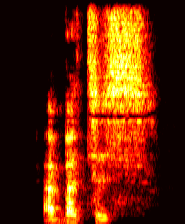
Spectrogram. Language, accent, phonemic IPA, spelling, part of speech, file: French, Canada, /a.ba.tis/, abattisses, verb, LL-Q150 (fra)-abattisses.wav
- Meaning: second-person singular imperfect subjunctive of abattre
